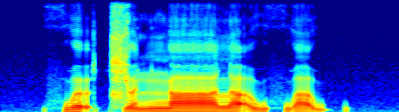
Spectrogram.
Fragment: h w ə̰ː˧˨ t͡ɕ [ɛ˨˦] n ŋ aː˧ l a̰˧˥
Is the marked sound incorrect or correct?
incorrect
